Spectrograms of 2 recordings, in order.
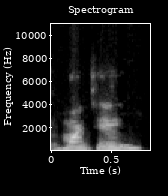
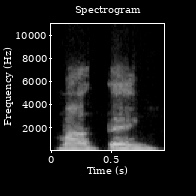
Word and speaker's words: Marteng: So, comment on prononce? Marteng. Marteng.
